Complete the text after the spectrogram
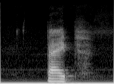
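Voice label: "pijp", Dutch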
